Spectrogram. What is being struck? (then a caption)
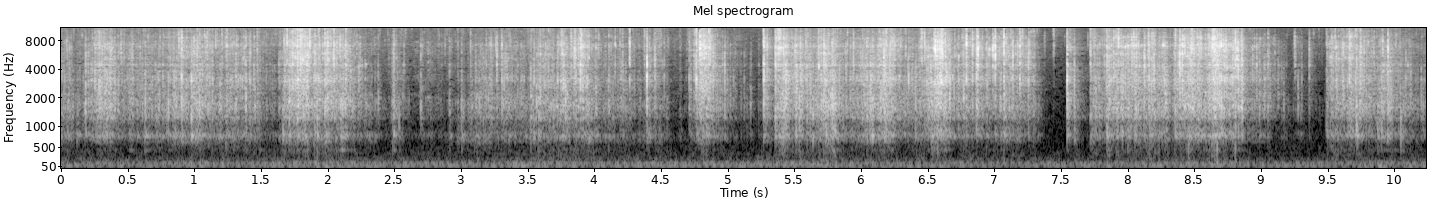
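Plastic tumbler with ridged plastic straw. A ridged blue plastic straw is held by the fingertips and pumped up and down through the lid hole of a hollow, medium blue plastic tumbler with a textured double wall. The motion makes a continuous bright rubbing, ratcheting clatter of many quick ticks that swells and fades in bursts, over a faint low hum.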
